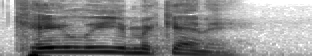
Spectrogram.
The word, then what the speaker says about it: Kayleigh McEnany: So one is, I can never say her name, even though she's the White House press secretary, Kayleigh McEnany.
